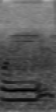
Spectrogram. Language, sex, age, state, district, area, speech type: Hindi, female, 60+, Uttar Pradesh, Lucknow, rural, spontaneous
